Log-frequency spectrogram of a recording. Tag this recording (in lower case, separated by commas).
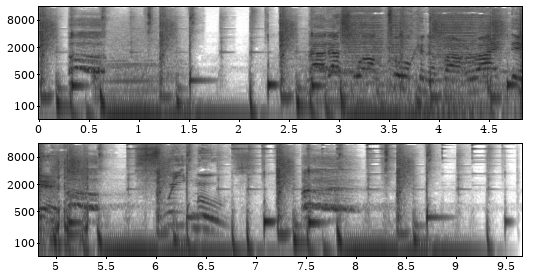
speech, music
